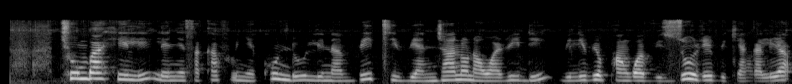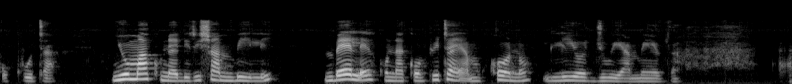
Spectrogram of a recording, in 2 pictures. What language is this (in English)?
Swahili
